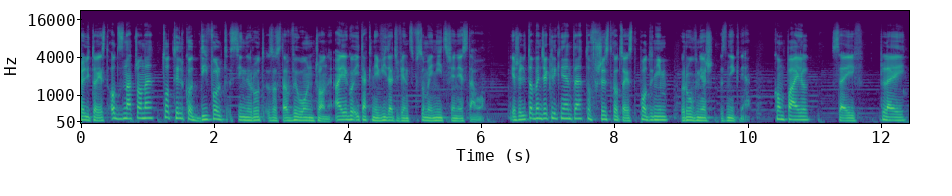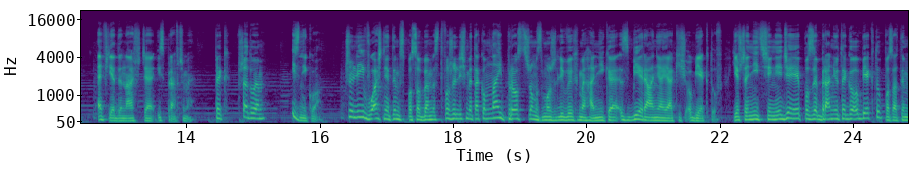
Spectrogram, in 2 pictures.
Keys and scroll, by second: 12.5 F11, 13.0 s, 13.7 d.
